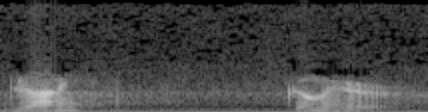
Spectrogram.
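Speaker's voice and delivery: low, quiet, soft-spoken, hostile tone. Showing how parents call their child over once told to stay calm, in a quiet voice. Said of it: "you shouldn't be yelling at them".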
